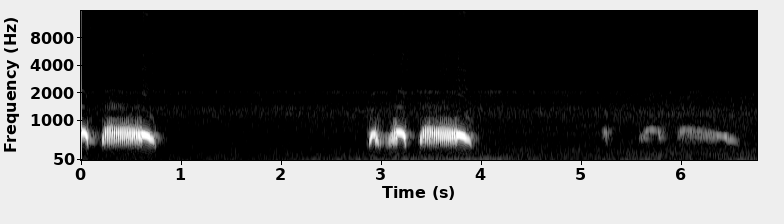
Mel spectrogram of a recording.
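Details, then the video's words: A spotted dove song played to excite decoy birds in training. A loud drawn-out coo is followed by a pause, then a double-hooked note and another long coo, ending in soft descending trailing notes. "tiếng cu gáy thúc bổi căng lửa và gáy goi bao sung, Tiếng cu gáy mồi chuẩn"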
